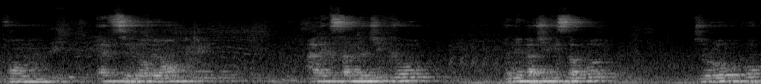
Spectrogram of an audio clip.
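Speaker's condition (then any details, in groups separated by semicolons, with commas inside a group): No condition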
